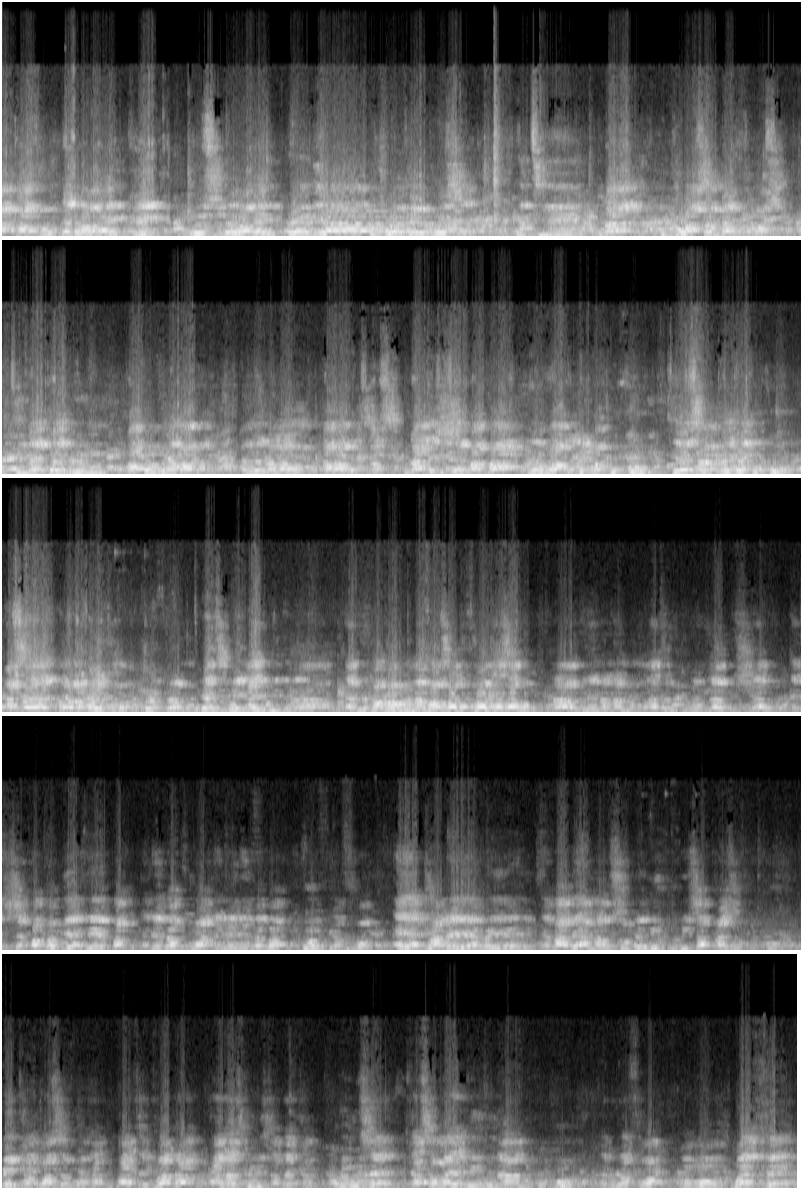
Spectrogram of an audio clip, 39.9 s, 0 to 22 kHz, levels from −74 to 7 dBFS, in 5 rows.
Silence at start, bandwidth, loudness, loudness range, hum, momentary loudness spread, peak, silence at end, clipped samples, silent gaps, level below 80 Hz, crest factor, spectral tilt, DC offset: 0 s; 17 kHz; -7 LUFS; 6 LU; none; 9 LU; 0 dBFS; 0 s; 2%; none; -26 dBFS; 8 dB; -3.5 dB/octave; under 0.1%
